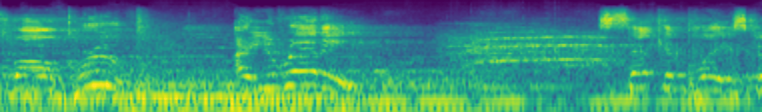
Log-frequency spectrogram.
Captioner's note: cheering and applause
